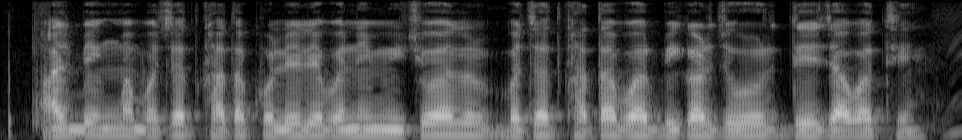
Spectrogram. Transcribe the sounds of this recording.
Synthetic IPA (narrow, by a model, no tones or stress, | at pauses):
a̰d͡ʒbɛ̃ŋkmãbət͡ʃat̪̚kʰat̪akʰolelebənemjut͡ʃuəlbət͡ʃat̪̚kʰat̪abəɾbiɡaɽd͡ʒəuɾd̪ed͡ʒaʋat̪ʰe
